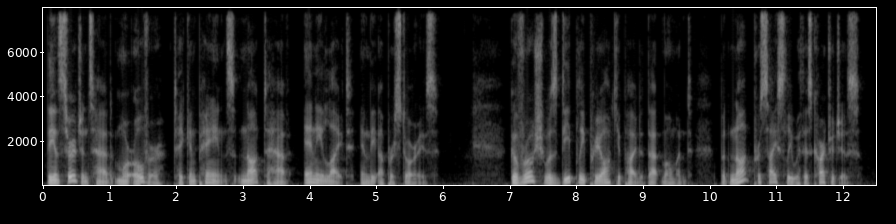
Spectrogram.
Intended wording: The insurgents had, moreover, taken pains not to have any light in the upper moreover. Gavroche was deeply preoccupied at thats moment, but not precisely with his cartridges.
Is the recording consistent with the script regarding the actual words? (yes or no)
no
